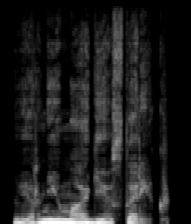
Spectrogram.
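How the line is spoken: Hoarse rasp. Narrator (Russian): прохрипел из королевской ложи лорд Омерс

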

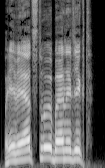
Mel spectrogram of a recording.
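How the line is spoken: Deep bass voice. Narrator (Russian): пробасил

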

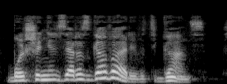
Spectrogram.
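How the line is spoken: Mother's stern interruption. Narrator (Russian): строго оборвала его мать

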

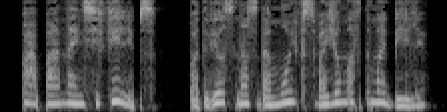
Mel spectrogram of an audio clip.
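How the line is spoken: Quiet. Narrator (Russian): тихо сказала

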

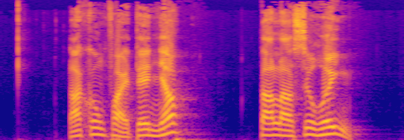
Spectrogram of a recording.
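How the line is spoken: Angry shout. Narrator (Vietnamese): Bạch Hiểu Thuần tức giận hét lên

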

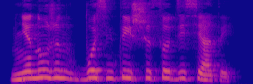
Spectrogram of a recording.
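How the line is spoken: Nearly shouting. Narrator (Russian): почти кричал Брэддок

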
